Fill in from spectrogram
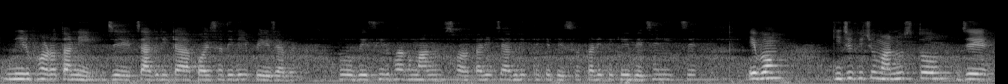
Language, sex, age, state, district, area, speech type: Bengali, female, 18-30, West Bengal, Paschim Medinipur, rural, spontaneous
